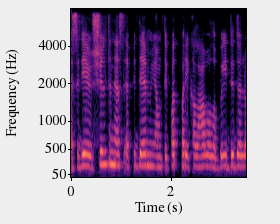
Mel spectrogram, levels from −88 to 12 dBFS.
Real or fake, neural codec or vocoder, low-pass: real; none; 7.2 kHz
